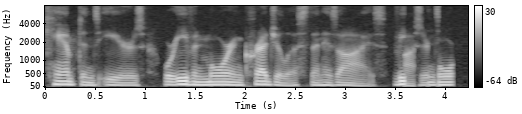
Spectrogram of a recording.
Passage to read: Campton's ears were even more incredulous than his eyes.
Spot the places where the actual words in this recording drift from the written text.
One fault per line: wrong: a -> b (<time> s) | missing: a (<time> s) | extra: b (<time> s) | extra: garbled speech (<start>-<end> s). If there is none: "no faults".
extra: garbled speech (3.5-4.1 s)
